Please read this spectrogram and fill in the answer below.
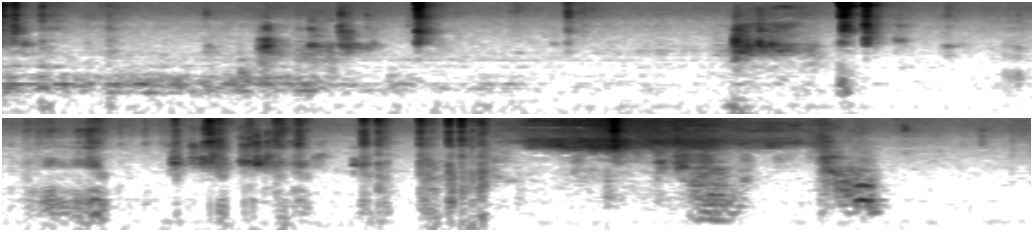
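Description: Near silence: faint scattered clicks and soft short rustles.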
